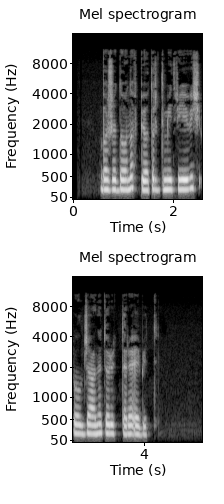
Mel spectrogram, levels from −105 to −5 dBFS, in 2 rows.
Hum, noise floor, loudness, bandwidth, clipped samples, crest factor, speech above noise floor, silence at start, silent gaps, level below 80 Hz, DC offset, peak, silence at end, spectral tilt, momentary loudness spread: none; -73 dBFS; -22 LUFS; 11 kHz; under 0.1%; 16 dB; 51 dB; 0.55 s; none; -74 dBFS; under 0.1%; -8 dBFS; 1.1 s; -6 dB/octave; 7 LU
